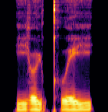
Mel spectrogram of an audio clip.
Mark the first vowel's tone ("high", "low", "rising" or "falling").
low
